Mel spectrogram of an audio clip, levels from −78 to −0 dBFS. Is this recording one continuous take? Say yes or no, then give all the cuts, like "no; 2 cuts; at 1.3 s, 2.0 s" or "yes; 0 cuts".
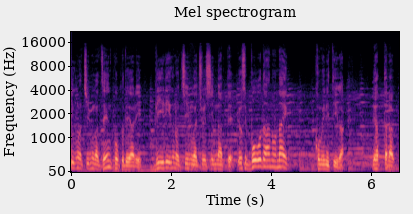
yes; 0 cuts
